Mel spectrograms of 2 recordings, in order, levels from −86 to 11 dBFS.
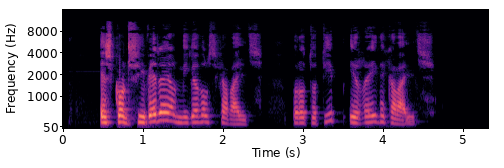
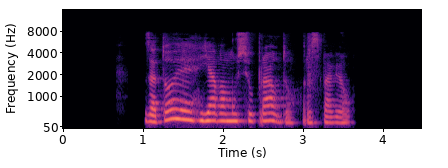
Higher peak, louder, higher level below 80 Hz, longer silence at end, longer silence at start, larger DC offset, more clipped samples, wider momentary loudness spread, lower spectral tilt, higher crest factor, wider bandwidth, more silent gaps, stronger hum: first, -2 dBFS vs -6 dBFS; about the same, -22 LUFS vs -21 LUFS; second, -72 dBFS vs -66 dBFS; second, 0.7 s vs 0.9 s; second, 0.5 s vs 1.05 s; neither; neither; first, 17 LU vs 13 LU; about the same, -5 dB/octave vs -6 dB/octave; about the same, 22 dB vs 18 dB; first, 11.5 kHz vs 8 kHz; neither; neither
